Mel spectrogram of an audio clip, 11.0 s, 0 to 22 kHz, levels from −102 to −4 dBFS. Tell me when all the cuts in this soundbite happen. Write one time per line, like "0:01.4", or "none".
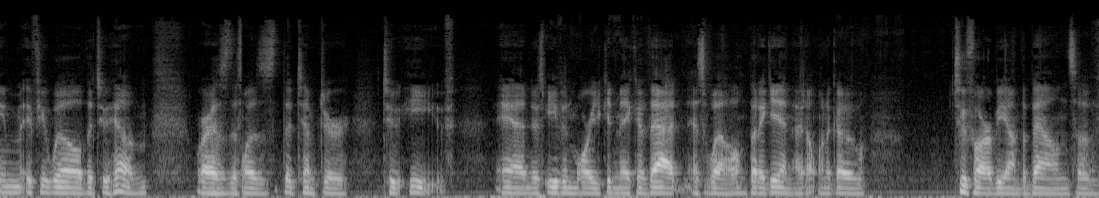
0:00.9
0:02.4
0:03.8
0:05.4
